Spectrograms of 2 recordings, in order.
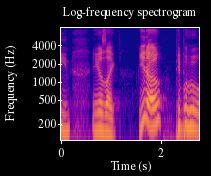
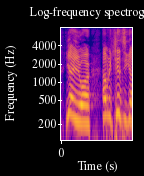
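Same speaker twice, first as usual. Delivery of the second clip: very loud, high-pitched taunting jeer; 7 semitones higher, 9 dB louder than usual. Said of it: "sounded like he was a teenager picking on a kid".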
